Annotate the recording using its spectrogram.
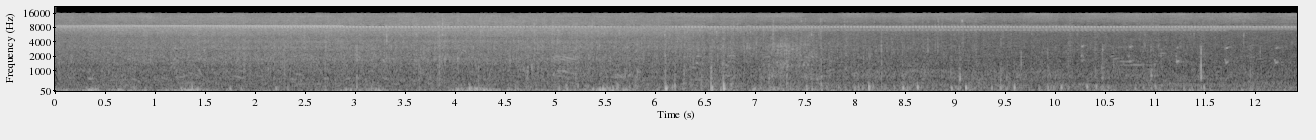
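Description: Hoofbeats of a mare cantering on a sand arena: a run of dull thuds, with sharper, more distinct hoof strikes from about halfway through.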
